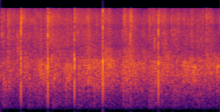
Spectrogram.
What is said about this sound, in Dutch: En ik wil toch een applaus geven voor de mensen die zo hard gewerkt hebben.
